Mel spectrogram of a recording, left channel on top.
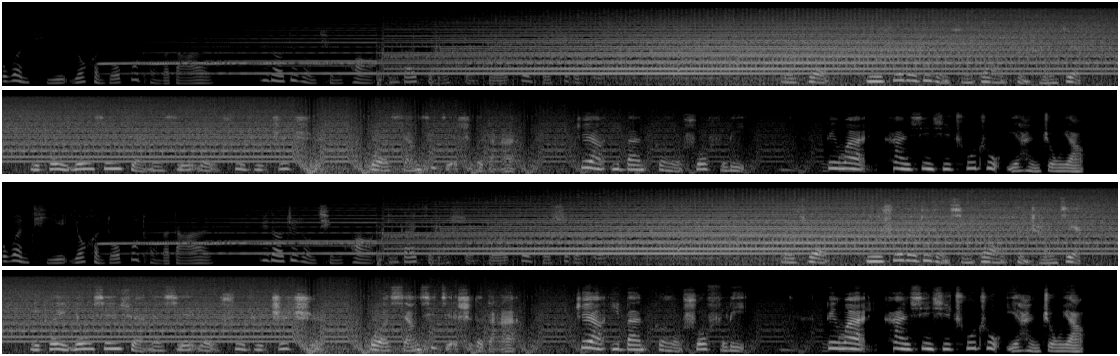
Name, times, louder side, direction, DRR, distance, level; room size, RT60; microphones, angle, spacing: voice 1, 0.0-2.3 2.6-6.4 18.9-19.9, right 3 dB, 60° right, 5.8 m, -50 dB
sound 1, 1.0-19.3, equal, ahead, 1.1 m, -33 dB
voice 2, 7.8-8.3 8.6-10.8 11.1-14.4 14.8-16.3 16.9-18.6 19.4-22.0, right 4 dB, 85° right, 4.7 m, -33 dB
head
